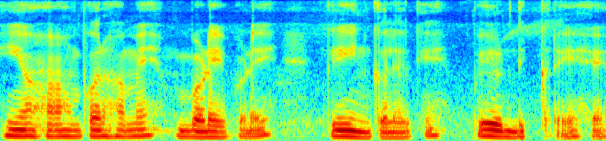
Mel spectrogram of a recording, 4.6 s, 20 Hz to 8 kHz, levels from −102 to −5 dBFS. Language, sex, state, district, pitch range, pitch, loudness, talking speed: Hindi, male, Himachal Pradesh, Shimla, 115-130 Hz, 125 Hz, -17 LUFS, 160 wpm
